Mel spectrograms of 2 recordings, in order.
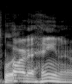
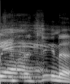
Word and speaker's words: Cartagena: It's Cartagena, right?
